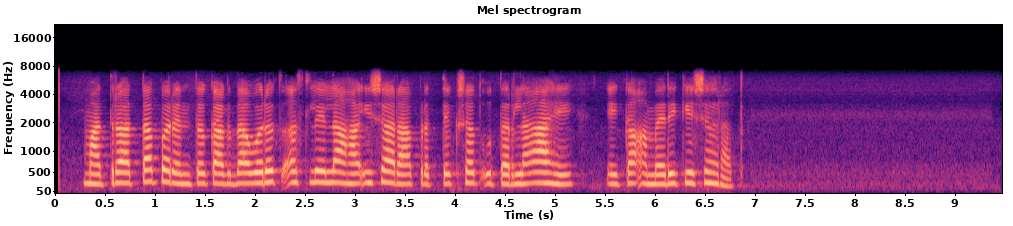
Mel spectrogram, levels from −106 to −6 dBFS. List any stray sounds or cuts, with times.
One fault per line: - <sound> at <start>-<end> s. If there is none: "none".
none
